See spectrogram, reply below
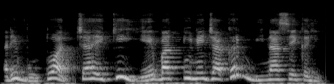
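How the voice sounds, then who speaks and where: A woman's voice: fairly high pitch, expressive, normal speed, darkish tone, voice pushed down, close to an everyday voice. A woman voicing a stern, middle-aged Indian mother-in-law in a Hindi cartoon moral story, scolding and exasperated. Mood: indignant, scolding.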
